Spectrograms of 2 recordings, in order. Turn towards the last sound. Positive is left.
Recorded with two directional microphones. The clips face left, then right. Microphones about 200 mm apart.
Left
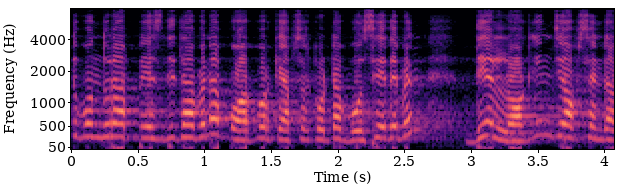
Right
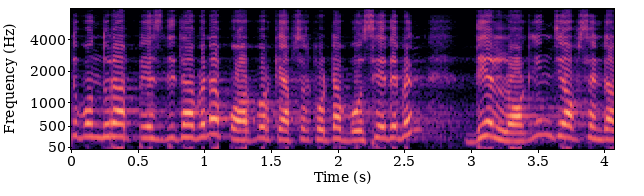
turn(degrees=-40)  # may be behind; listen again after turning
